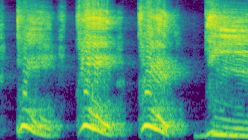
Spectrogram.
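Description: A man's voice making three short wordless groans in a row, about two-thirds of a second apart, in exasperated disgust.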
